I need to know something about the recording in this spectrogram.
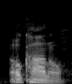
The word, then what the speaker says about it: O'Connell: What'd you call So, him? O'Connell. O'Connell. It's Sorry, I thought he said I said O'Donnell. O'Donnell. Okay, I He meant said to say O'Donnell. I said it wrong.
